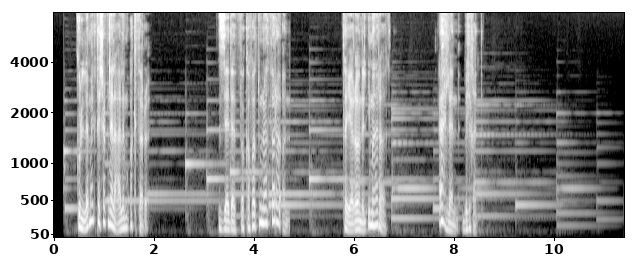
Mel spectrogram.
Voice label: flight line ad; Emarate

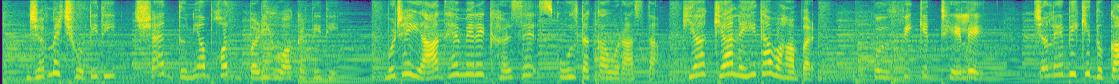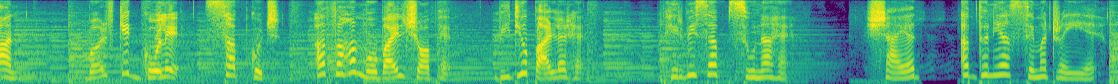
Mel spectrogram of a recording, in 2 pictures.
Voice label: friendship promo hindi

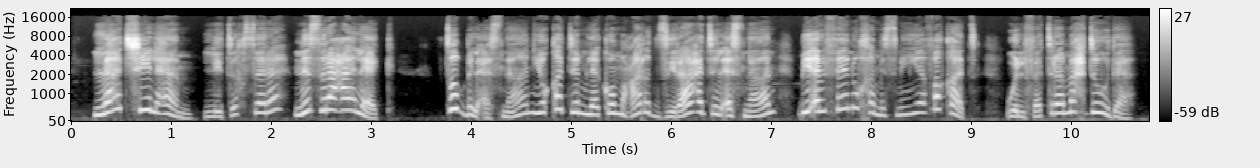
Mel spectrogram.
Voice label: saudi

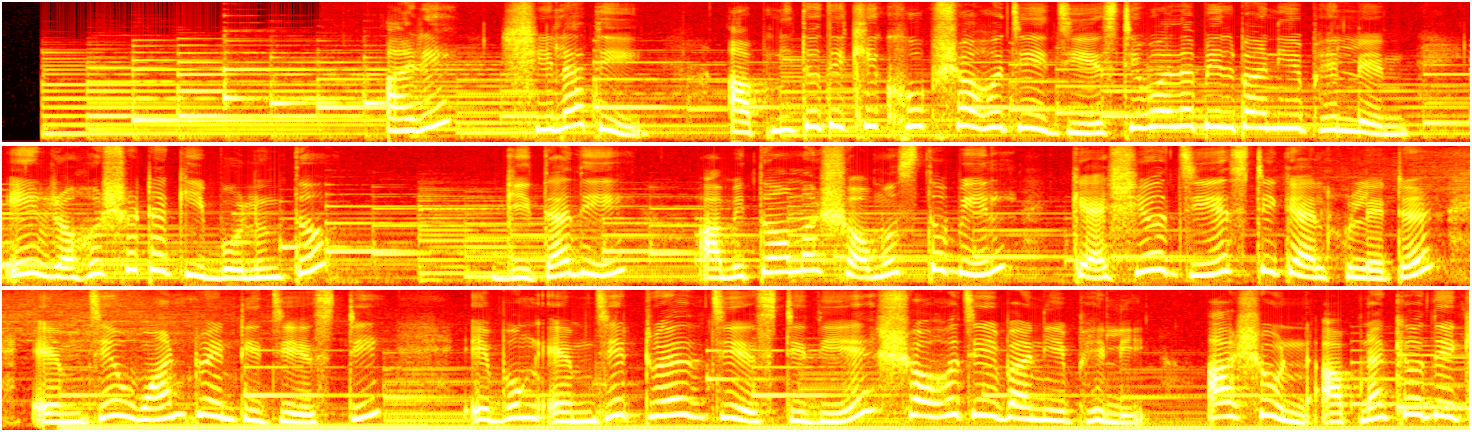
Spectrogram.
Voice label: EXPLAINER BENGALI

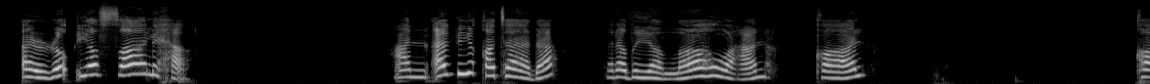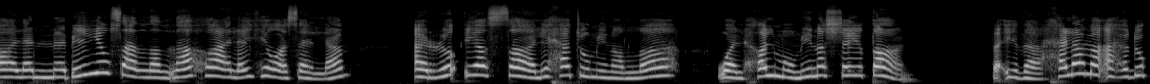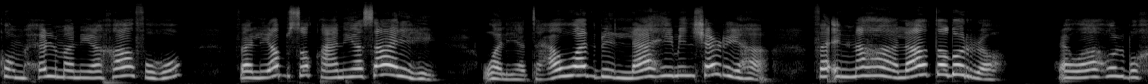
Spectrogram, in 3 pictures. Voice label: Kid voice hadith

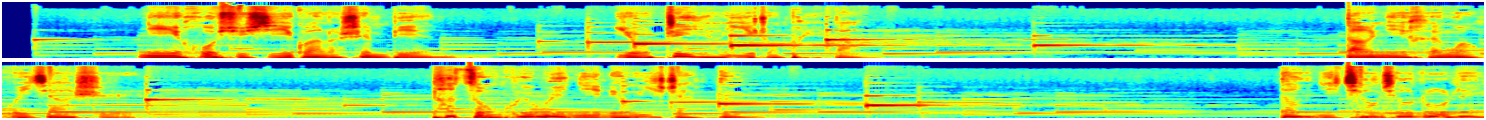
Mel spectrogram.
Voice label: Narration Male

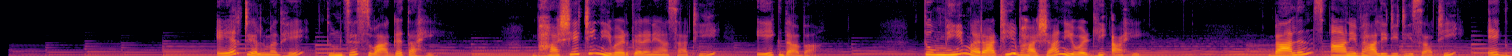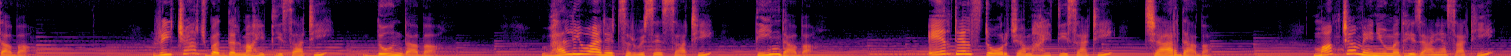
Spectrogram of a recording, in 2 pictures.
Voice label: IVR marathi

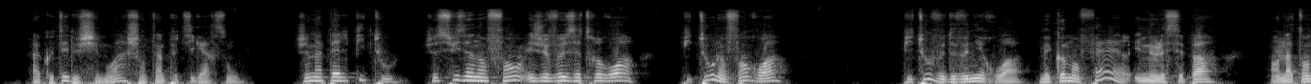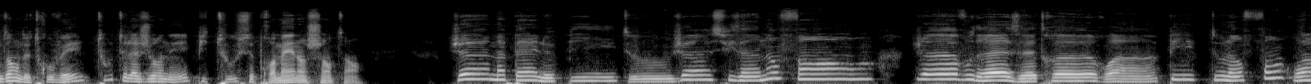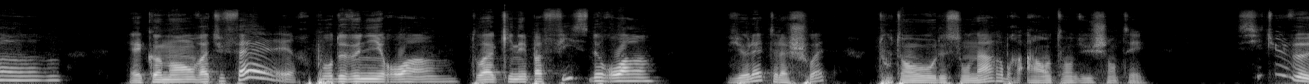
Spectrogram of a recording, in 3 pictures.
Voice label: French

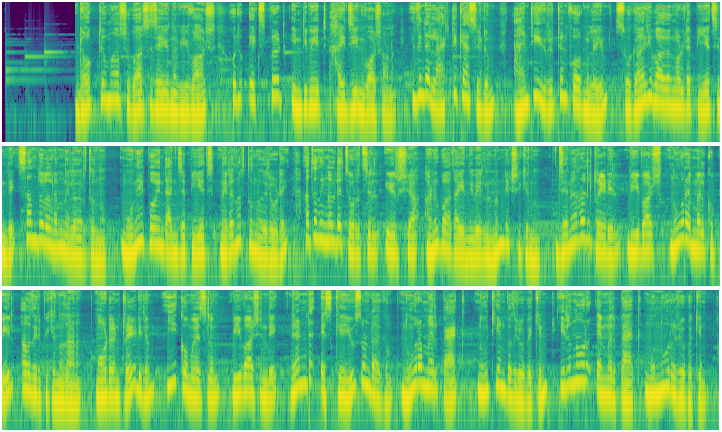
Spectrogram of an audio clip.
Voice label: MALAYALAM CORPORATE

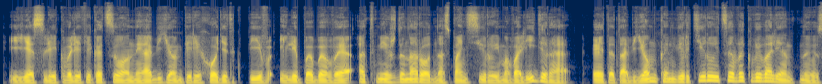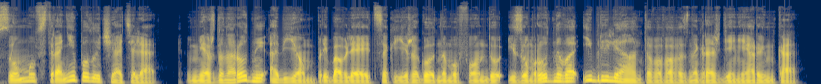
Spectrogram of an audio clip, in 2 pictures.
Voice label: male

